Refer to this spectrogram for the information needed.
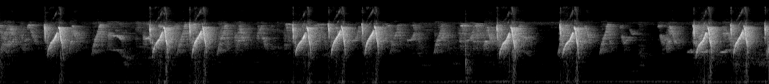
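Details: Bar-winged Prinia sound used to lure birds for trapping and to encourage caged birds to sing; repeated bursts of piercing rising chirps over a buzzing high trill, with short pauses.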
